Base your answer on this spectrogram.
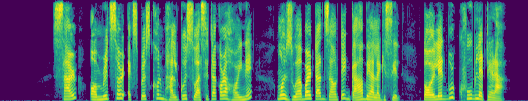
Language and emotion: Assamese, disgusted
